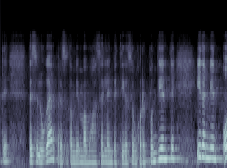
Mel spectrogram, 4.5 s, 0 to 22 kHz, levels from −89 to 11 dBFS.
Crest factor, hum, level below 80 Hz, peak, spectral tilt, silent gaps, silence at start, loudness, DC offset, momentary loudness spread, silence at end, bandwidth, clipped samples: 18 dB; none; -50 dBFS; 0 dBFS; -7 dB/octave; none; 0 s; -19 LUFS; under 0.1%; 9 LU; 0 s; 8 kHz; under 0.1%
